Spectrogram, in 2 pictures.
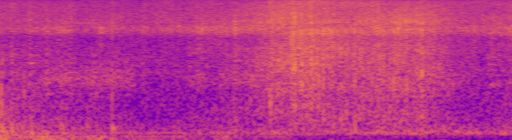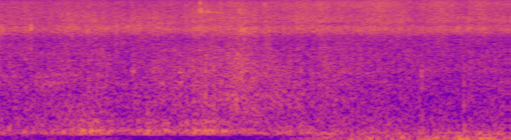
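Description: Skis hissing and scraping over packed piste snow, with wind rushing on the camera's microphone; a louder scrape about a second and a half in.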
